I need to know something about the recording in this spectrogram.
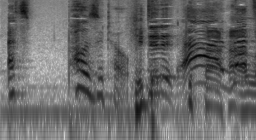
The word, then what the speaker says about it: Esposito: being here pleasure and I meant to say esposo he did it that's how this name should be pronounced thank you again you've been in the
